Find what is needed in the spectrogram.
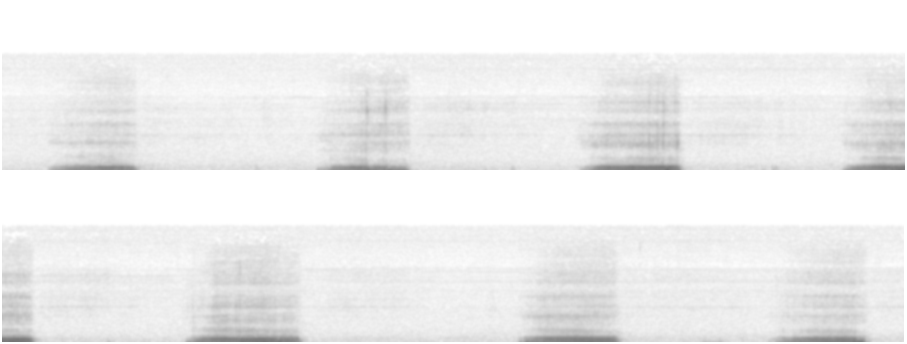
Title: Sheldon The Staffie Snoring Again!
